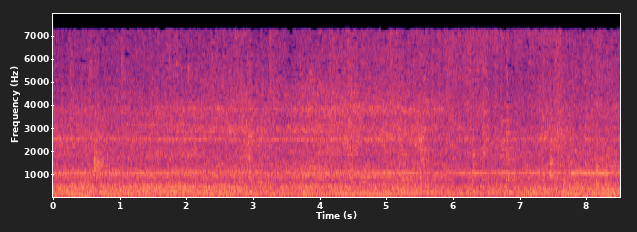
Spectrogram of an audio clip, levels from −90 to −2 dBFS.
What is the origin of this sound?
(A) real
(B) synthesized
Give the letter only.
A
